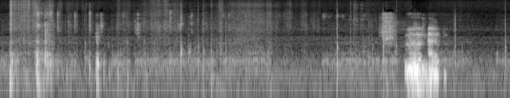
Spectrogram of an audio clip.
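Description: Rustling and scattered clicks from a handheld phone being moved about, then a short loud burst of a person's voice about eight seconds in.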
